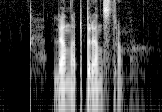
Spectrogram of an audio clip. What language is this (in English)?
Swedish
